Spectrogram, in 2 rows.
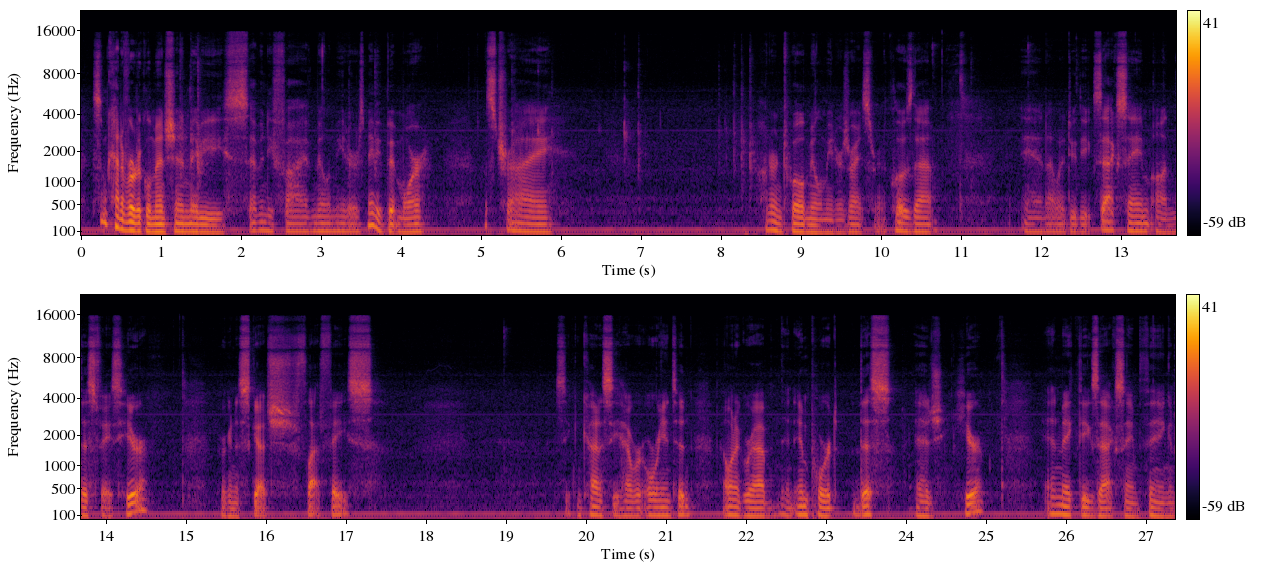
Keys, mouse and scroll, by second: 1.1 KP_7, 1.2 KP_5, 1.4 KP_Enter, 2.0-2.5 scroll down 2, 2.6 scroll up 2, 3.5 Escape, 4.2 click, 4.8 click, 5.7 KP_1, 6.8 KP_1, 8.1 KP_2, 8.3 KP_Enter, 9.8 click, 10.6 middle click, 10.7 click, 10.7 right click, 11.3 scroll down 1, 11.8 click, 11.9 right click, 12.9 click, 13.3 scroll up 1, 14.8 click, 16.0 click, 16.8 scroll down 1, 17.8 scroll up 1, 18.4 scroll up 1, 18.9 scroll up 1, 19.0-21.1 middle drag, 19.0-21.1 drag, 22.9 click, 23.8 click, 24.5 Escape, 25.2 click, 26.8 click.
